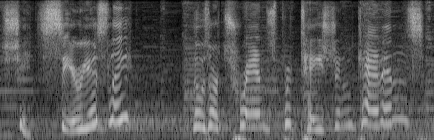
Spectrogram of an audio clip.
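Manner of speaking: high-pitched astonished questions; incredulous. Acted. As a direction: react in startled disbelief. Learns cannons are for transport.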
